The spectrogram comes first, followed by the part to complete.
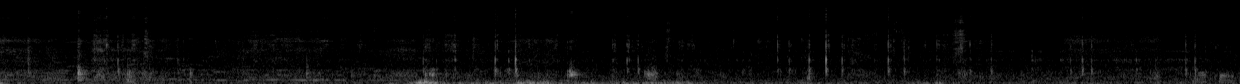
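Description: A shotgun being handled with a camera mounted on it: scattered light clicks, rubs and knocks, with a dull low thump about four seconds in.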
